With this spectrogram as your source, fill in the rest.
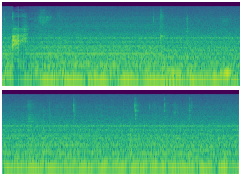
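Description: A man chews food with soft wet smacking sounds.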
